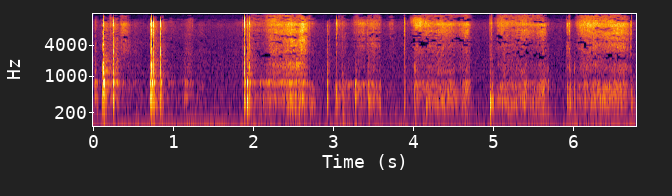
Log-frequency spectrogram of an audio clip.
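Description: Long nails tap and scratch the solid cardboard cover of the paperback novel "Jedanaest minuta," first on the back cover and then on the front. Sharp, dry taps with a faint tone around 750 Hz alternate with soft, bright scratching and rubbing. The clip is quiet and uneven, with short pauses between strokes.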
